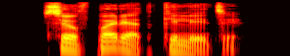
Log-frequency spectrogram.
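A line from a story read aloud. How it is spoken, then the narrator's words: Dry man's remark. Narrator (Russian): сухо обронил мужчина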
